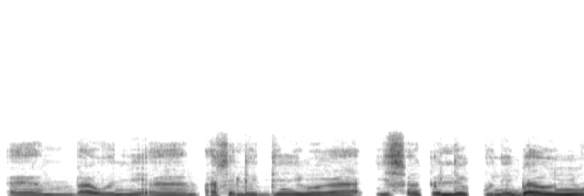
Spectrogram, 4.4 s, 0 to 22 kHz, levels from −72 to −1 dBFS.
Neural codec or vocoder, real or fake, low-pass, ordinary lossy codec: none; real; 7.2 kHz; none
